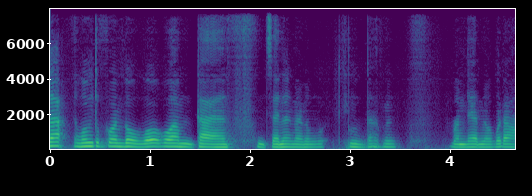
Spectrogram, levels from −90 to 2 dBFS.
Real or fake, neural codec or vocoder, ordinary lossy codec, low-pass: fake; codec, 16 kHz, 0.5 kbps, FreqCodec, larger model; none; none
